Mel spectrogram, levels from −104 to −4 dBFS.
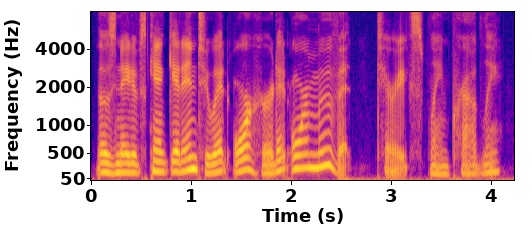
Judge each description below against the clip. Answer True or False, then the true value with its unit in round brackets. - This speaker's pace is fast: True (210 wpm)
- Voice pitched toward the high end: False (180 Hz)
